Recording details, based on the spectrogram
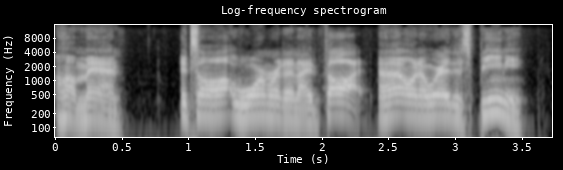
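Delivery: ordinary delivery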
